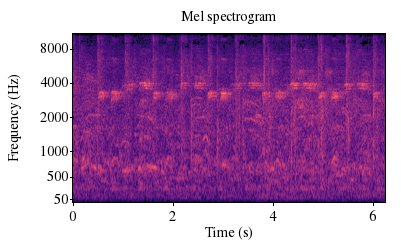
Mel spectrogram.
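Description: A large crowd of men chants loudly in a steady rhythm.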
